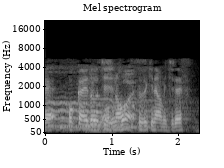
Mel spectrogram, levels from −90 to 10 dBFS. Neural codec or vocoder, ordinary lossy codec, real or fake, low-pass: none; MP3, 24 kbps; real; 5.4 kHz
